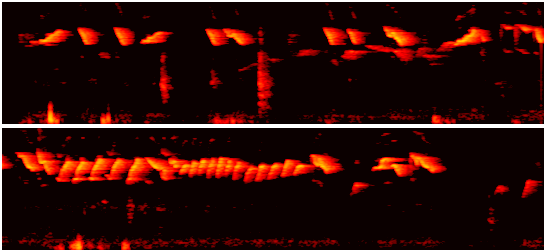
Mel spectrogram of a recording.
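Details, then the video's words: Mountain white-eye (buxtoni) singing in the ngalas nembak style: high, thin chirped notes in quick bursts, building into a long, dense, rapid trilling run in the middle, with a few soft low knocks underneath. "Pleci Bxtoni juga bisa Ngalas Nembak"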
